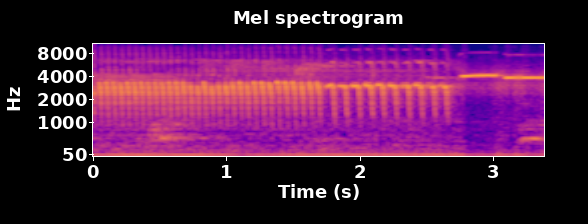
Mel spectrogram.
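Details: Belgian canary singing a varied song: a rapid train of repeated notes around two to four kilohertz-like mid pitch, then a clear pure whistle and a soft low note, in a quiet setting.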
